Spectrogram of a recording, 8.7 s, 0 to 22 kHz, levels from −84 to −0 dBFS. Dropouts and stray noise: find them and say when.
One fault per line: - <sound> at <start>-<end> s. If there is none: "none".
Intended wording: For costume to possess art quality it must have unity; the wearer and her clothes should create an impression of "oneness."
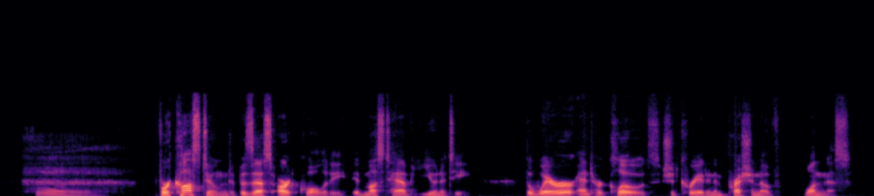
- sigh at 0.2-1.4 s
